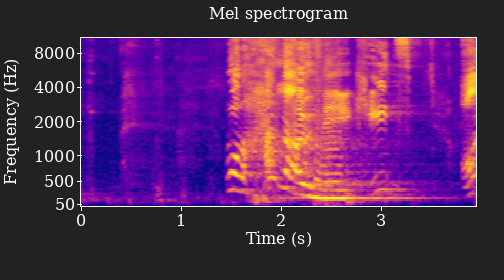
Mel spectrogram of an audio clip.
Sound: microphone feedback

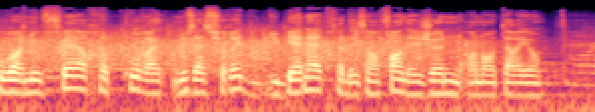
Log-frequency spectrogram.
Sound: applause

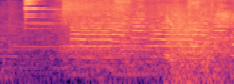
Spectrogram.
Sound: gaudy horn

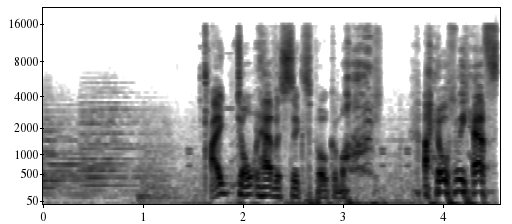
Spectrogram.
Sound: laughs

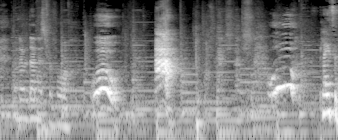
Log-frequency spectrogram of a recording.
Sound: exclaiming

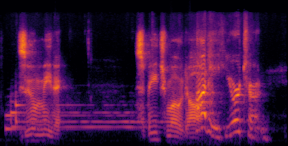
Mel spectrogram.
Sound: recorded voice

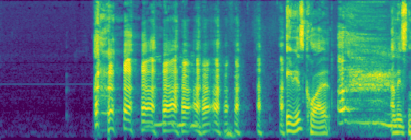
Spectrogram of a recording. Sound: laughs

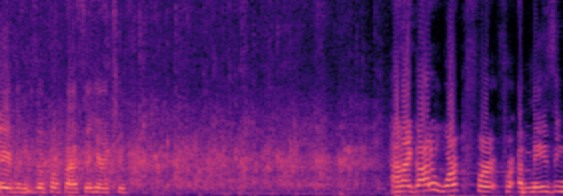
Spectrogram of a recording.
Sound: applause

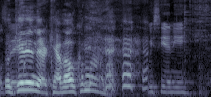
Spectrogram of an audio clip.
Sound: laughing

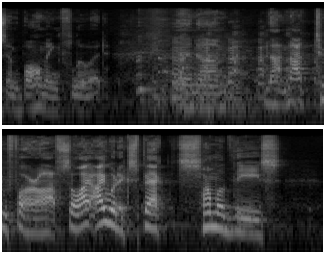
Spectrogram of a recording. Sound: laughter

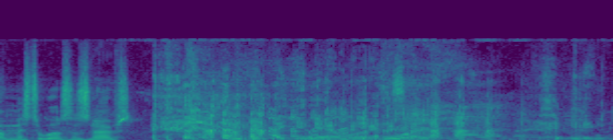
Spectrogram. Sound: students snickering

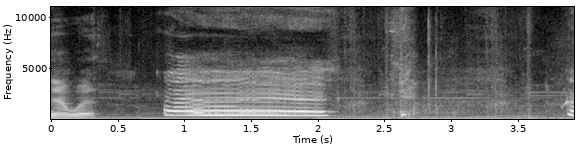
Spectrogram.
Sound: cries

